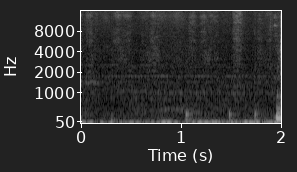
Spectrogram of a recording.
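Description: Marker pen writing on a whiteboard: faint scratchy strokes with a few light taps in the second half as words are written.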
